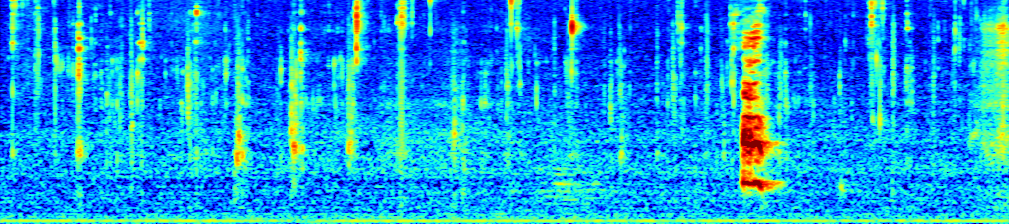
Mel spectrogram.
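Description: Quiet, close-up chewing of a mouthful of soft mac and cheese, with scattered small mouth clicks and smacks. About seven and a half seconds in comes one short, loud vocal sound.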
